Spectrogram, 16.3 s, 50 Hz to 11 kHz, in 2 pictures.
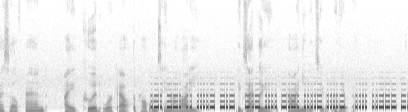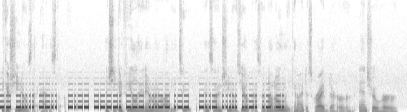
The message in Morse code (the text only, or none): RGI4K KHC44 H2O6Z Y9O3W X5FAN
